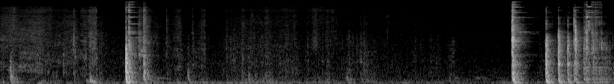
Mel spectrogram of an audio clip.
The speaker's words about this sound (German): Oh, was ist denn da runtergefallen? Ist ein Schlüssel runtergefallen.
